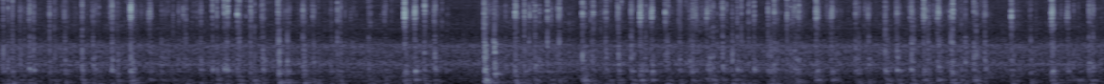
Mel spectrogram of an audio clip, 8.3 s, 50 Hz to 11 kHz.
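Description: Fingertips of both hands type rapidly on the black plastic chiclet keys of the grey keyboard deck of an Acer Chromebook C20 (2014) laptop. A steady stream of short, bright plastic clicks and taps pauses briefly just past the midpoint before the fast typing resumes.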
